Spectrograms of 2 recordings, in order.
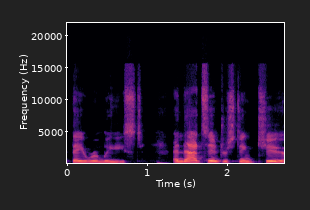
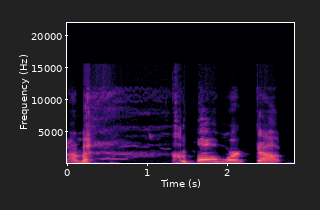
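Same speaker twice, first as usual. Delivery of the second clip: laughing mock whine; 9 semitones higher than usual. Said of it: "And she's like".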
